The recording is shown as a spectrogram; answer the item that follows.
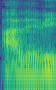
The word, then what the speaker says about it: Halevi: Pensemos en el cuento sobre la herencia de 3 anillos de Yehudá Halevi. O Alevi, porque no pronuncian la H en hebreo moderno, pero bueno, Yehudá Halevi.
